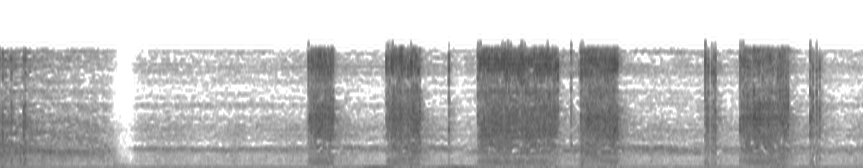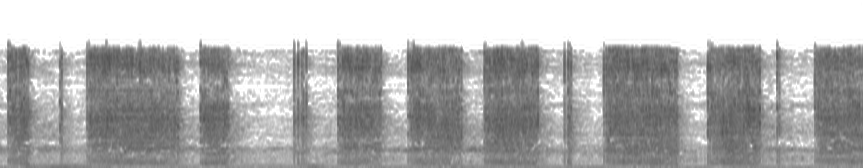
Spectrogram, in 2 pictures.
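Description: Small electric motors of toy tractors whirring steadily. From about three seconds in, repeated short bursts of hissing and splashing come as the wheels spin and churn in wet mud.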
